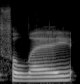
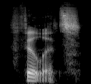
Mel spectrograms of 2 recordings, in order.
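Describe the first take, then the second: First: The word ends in an ay sound. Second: The word ends with a sounded t. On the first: This is how the cut of steak is named. "I want to say fillet. Maybe I'm just a big steak lover" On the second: This is how most people online say the term. "That's what everyone else on the internet is saying"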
